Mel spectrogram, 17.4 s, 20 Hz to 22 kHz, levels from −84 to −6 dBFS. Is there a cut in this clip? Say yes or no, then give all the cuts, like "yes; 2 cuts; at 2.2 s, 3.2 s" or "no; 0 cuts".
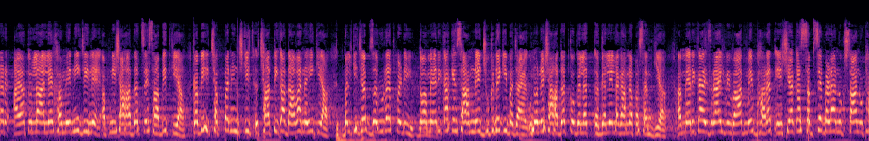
yes; 2 cuts; at 3.7 s, 13.4 s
